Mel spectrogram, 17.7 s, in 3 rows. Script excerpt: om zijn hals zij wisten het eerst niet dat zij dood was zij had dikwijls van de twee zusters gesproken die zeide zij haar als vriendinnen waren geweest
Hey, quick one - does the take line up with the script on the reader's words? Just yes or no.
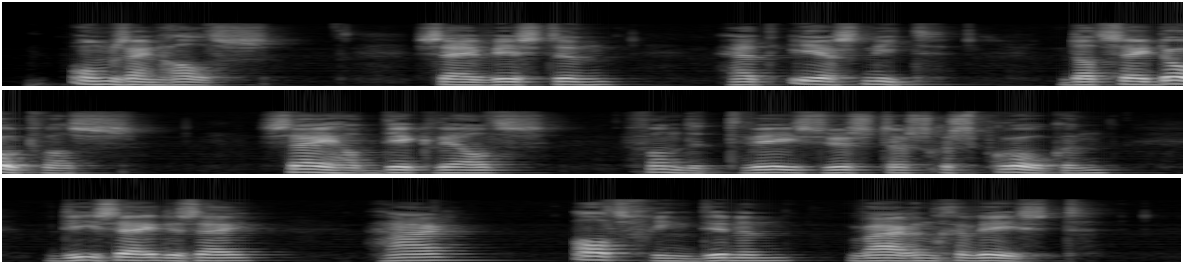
yes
